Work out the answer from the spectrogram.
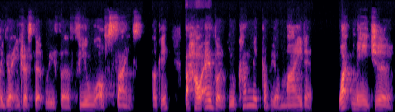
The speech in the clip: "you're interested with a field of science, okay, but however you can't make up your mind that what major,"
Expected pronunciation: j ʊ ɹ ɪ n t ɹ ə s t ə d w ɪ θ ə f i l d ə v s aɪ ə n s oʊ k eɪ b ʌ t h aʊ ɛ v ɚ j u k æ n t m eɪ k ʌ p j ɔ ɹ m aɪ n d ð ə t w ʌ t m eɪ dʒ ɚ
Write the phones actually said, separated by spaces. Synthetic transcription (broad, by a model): j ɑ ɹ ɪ n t ɹ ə s t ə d w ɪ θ ə f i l ə f s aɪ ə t s oʊ k eɪ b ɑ t h aʊ ɛ v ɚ j u k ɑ n m eɪ k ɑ p j ɔ m aɪ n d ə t w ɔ t m eɪ dʒ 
